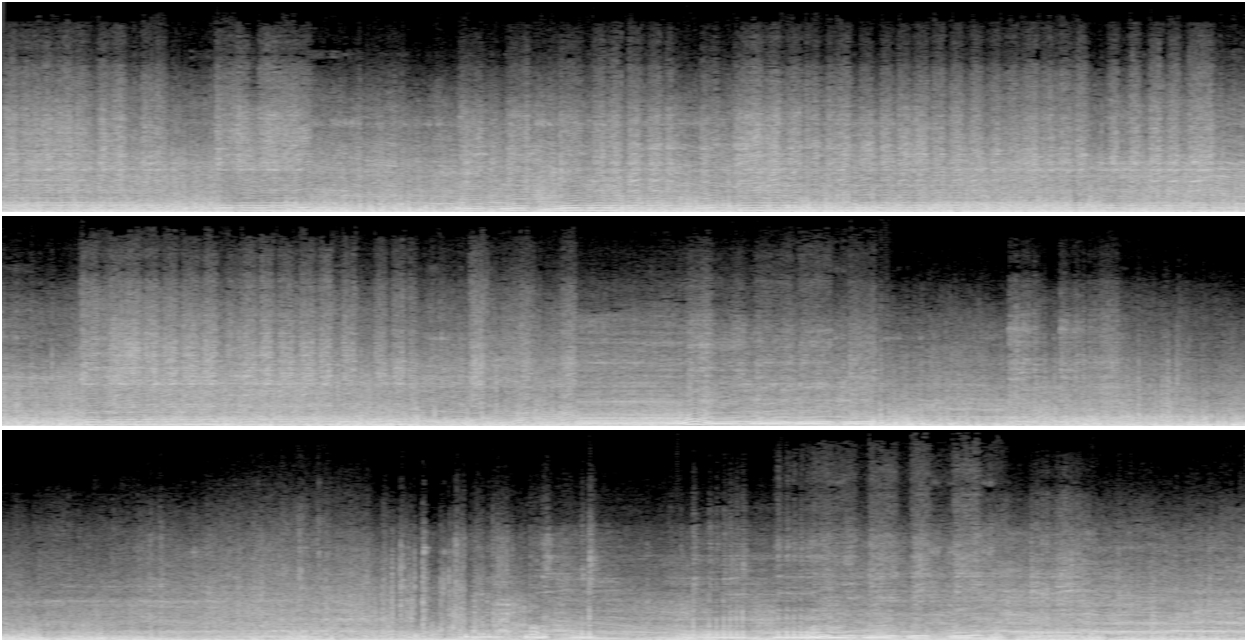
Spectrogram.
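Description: Wind buffets loudly past the rider.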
